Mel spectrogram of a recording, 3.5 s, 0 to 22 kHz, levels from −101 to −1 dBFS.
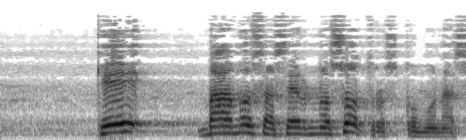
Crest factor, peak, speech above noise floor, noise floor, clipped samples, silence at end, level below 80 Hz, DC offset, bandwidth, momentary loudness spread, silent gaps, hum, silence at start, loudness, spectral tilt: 16 dB; 0 dBFS; 34 dB; -49 dBFS; under 0.1%; 0 s; -64 dBFS; under 0.1%; 14 kHz; 13 LU; none; none; 0.75 s; -16 LUFS; -4 dB/octave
